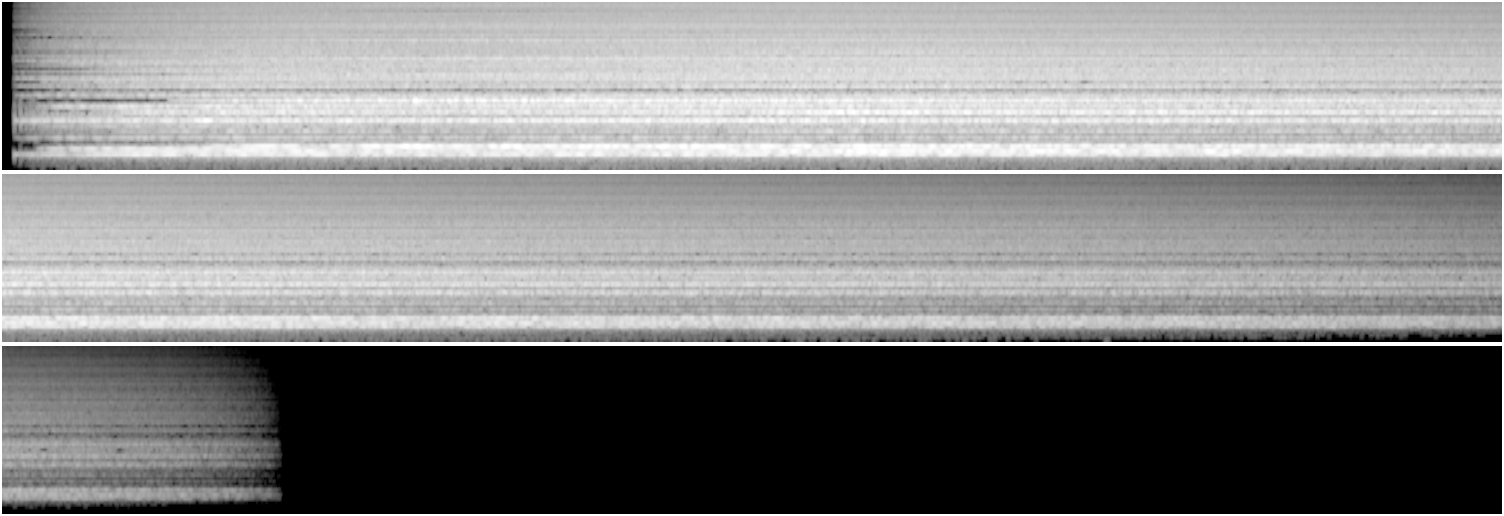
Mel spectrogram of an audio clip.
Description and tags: Synth with reverb artifacts
Soft Synth with a huge reverb tail made with Ubermod.
Reverb, Huge, Light, Valhalla, Synth, Ubermod, Gothic, Artifact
